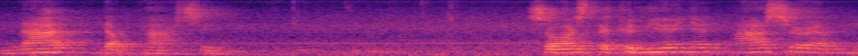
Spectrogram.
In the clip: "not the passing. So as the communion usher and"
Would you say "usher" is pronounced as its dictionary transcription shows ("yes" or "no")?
no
